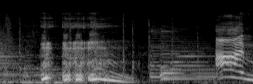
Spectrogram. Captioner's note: ahem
